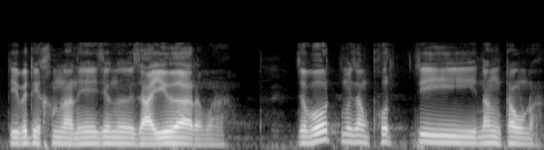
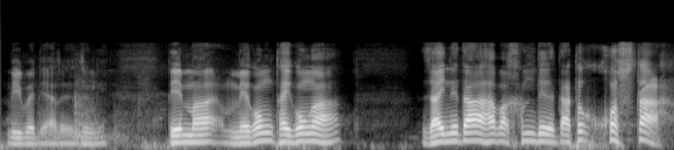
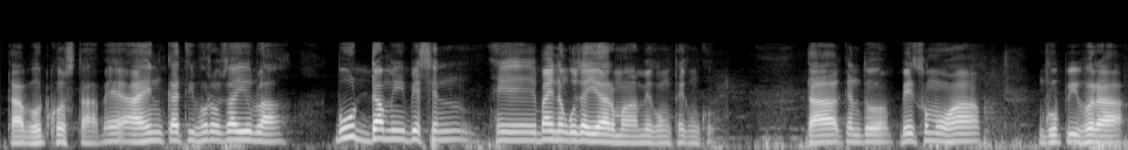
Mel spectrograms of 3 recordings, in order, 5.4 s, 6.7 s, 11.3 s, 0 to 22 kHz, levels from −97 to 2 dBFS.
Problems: constant background noise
